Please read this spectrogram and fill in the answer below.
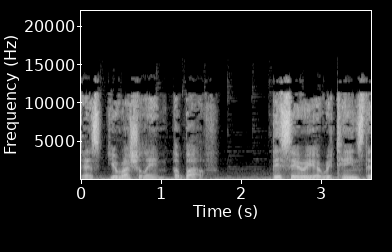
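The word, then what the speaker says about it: ירושלים: the center with the inscription Jerusalem in Hebrew pronounced as yerusalem above this area retains the name of the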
